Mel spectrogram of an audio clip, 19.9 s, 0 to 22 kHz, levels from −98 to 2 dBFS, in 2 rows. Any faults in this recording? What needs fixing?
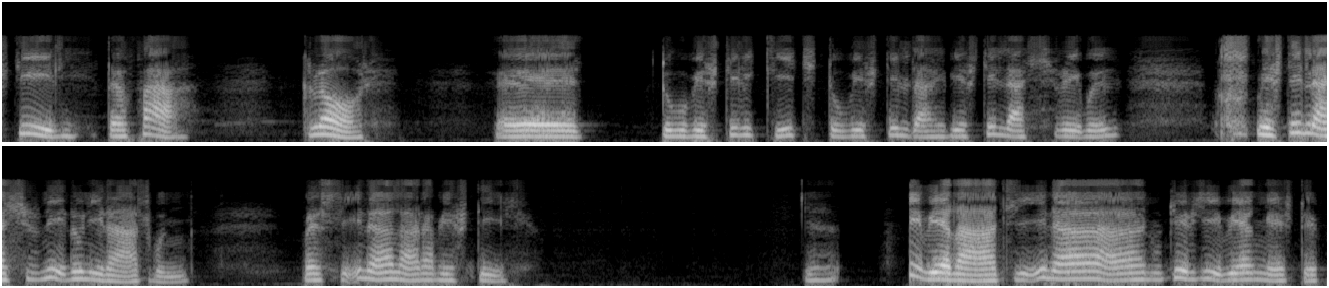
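The whole clip carries what's most likely Opus compression, and it's pretty heavy-handed. There's nothing above about 8.2 kHz, so the speech sits in a wideband box and sounds dulled at the top. Instead of swirly holes, the tone has gone rough and grainy, the band energy held in place but filled with noise and folded copies of lower bands. That texture points to the music-style CELT mode running at a starved rate, something like 12 kbps. To prevent it, export from the original source, or give Opus a far higher bitrate so it keeps full bandwidth.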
